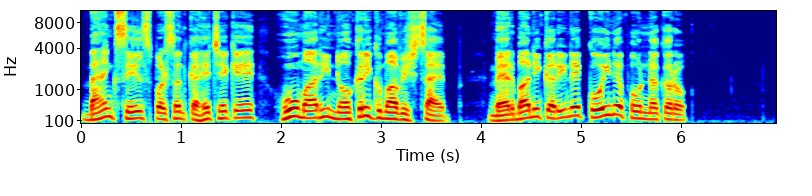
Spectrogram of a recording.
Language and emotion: Gujarati, fearful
